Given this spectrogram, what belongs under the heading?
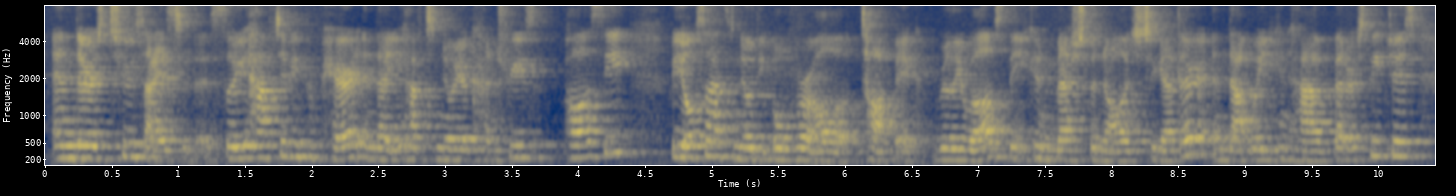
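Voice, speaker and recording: A woman's voice: medium pitch, quick pace, few pauses, fairly bright tone. A woman in her twenties from Malaysia, chatting upbeat in an interview about leading a committee, with fillers and restarts. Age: 20s. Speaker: head chair interviewee. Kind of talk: casual interview answers. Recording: very echoey room, voice from a distance.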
